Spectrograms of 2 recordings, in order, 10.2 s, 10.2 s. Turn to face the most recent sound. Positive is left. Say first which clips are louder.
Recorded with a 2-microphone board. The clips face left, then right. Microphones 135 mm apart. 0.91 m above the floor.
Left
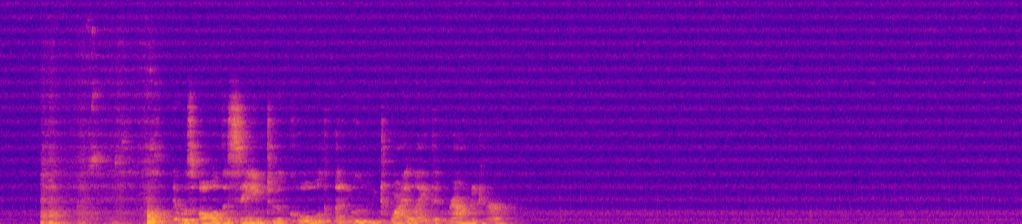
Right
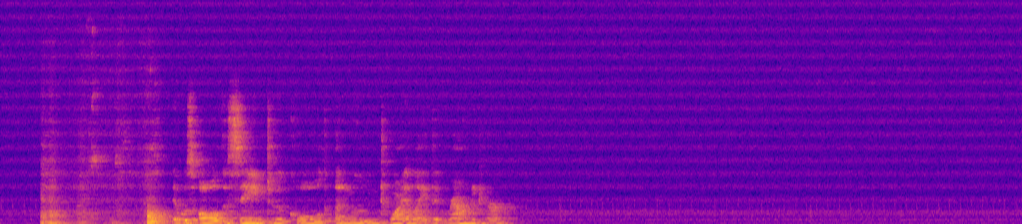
# right 1 dB
turn(degrees=-30)  # may be behind; listen again after turning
